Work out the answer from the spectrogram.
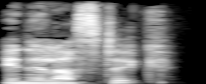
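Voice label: "inelastic", British English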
